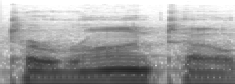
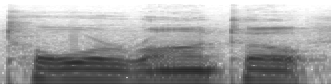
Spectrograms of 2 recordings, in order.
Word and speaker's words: Toronto: have the city of Toronto. But if you look at it, Toronto, well, very few people ever pronounce that way. It's Toronto. That's how we say it in the West, or Toronto, or Toronto.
